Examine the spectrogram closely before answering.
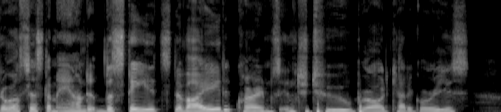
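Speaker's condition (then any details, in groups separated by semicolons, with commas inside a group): Cerebral palsy; from birth, walks with walker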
